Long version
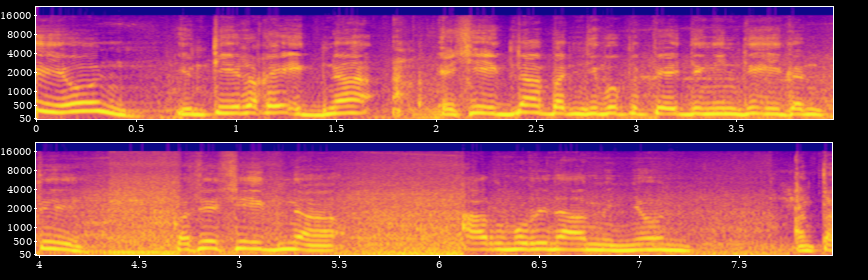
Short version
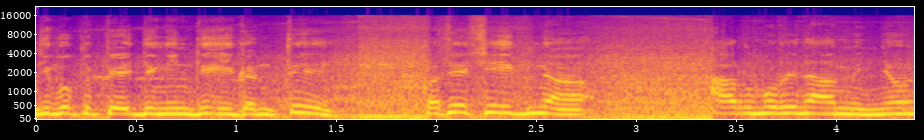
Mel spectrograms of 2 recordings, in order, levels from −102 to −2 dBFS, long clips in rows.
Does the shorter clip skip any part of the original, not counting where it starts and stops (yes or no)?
no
